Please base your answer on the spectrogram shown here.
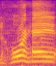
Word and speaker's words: Jorge: playing second and then jorge arenas or is it george arenas i'm sorry batting eighth playing third he spells it jorge he pronounces it george we'll have to ask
